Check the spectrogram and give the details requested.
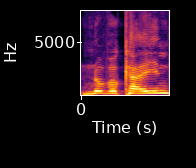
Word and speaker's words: Novocaine: Alors la novoine du titre Novoine prononcé à l'anglaise, c'est le nom commercial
